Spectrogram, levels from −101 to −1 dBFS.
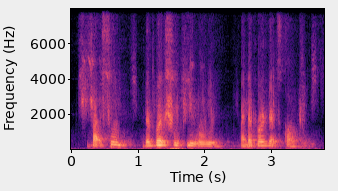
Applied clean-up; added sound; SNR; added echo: neural separator model SepFormer DNS4.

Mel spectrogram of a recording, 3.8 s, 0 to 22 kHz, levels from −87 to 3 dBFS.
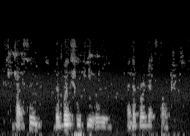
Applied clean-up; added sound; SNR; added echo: classical method spectral subtraction.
